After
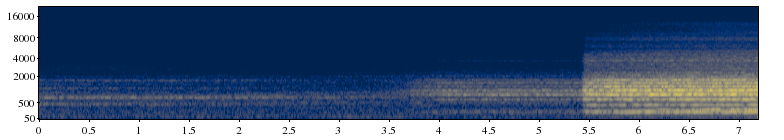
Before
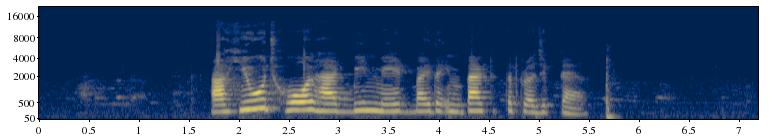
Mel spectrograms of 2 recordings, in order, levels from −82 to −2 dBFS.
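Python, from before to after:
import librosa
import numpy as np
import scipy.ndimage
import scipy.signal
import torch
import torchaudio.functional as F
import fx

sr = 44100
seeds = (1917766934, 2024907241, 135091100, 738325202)

y = fx.paulstretch(x, sr, seeds[0], factor=7.4, window_s=1.0, from_s=0.79)
y = fx.spec_freeze(y, sr, seeds[1], at_s=4.03, hold_s=1.41)
y = F.gain(torch.from_numpy(y), 3.5).numpy()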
